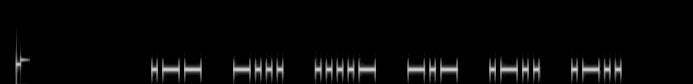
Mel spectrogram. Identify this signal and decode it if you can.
Morse code, heard as a keyed tone, about 22 wpm, spaced as for 16 wpm, 700 Hz. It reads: WB4KLL
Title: USA Call Signs - 6 Characters - 2x Character Spacing - 22wpm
